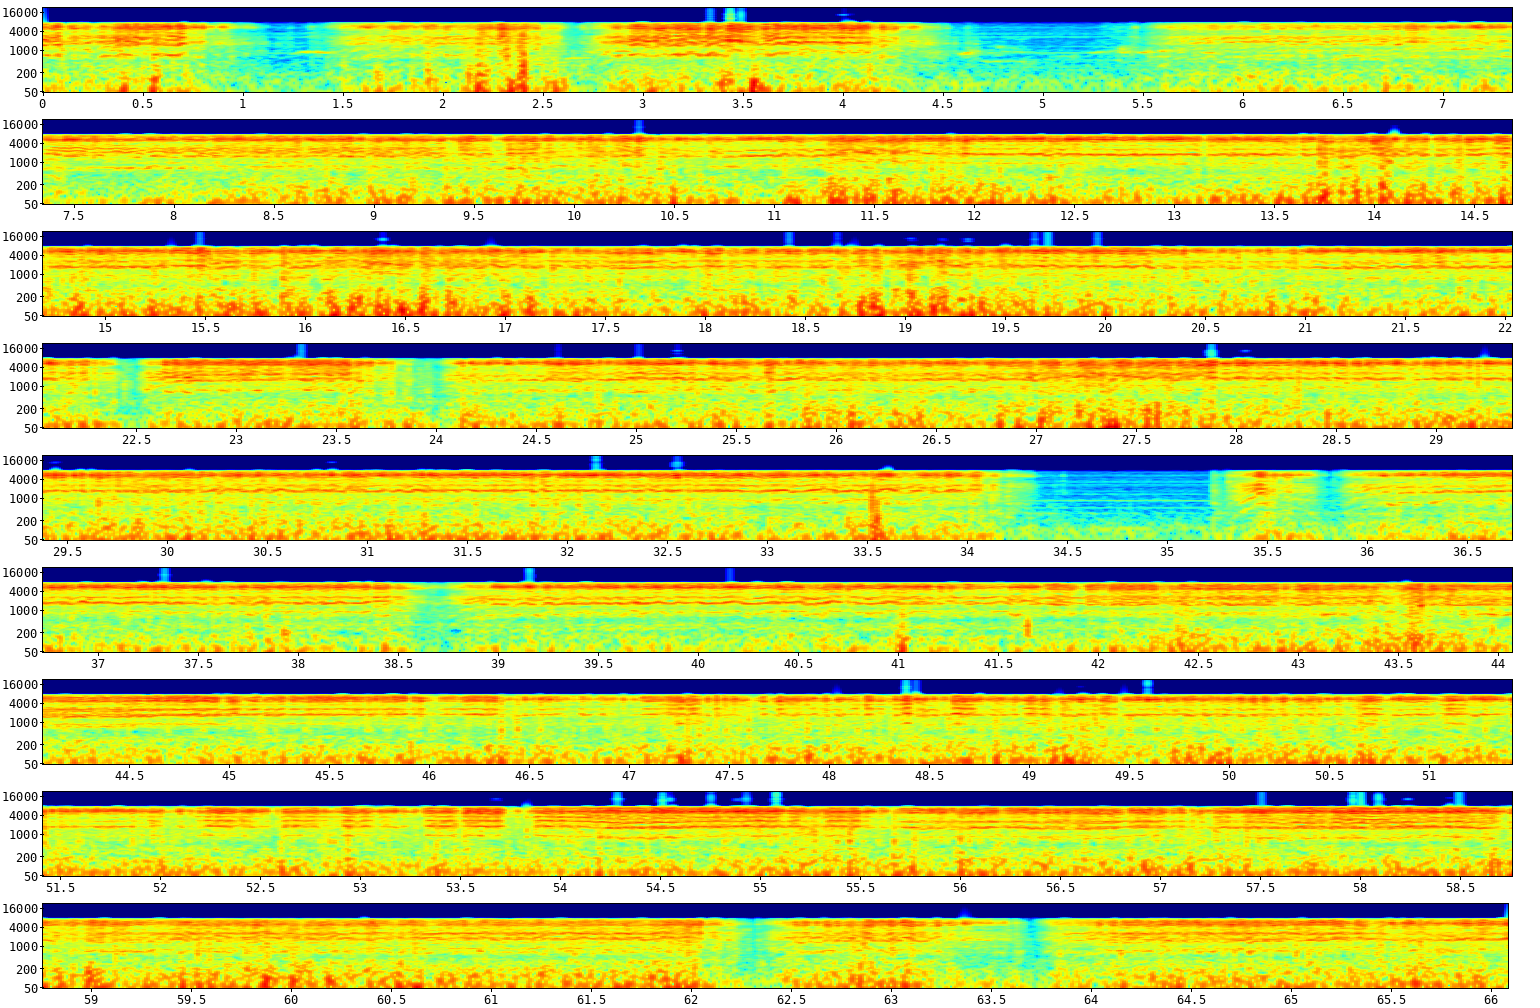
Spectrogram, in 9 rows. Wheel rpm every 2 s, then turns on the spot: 80, 150, 30, 150, 160, 210, 240, 230, 240, 220, 220, 140, 170, 210, 240, 220, 210, 20, 180, 170, 220, 210, 220, 230, 230, 230, 230, 230, 220, 210, 190, 100, 190.
none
